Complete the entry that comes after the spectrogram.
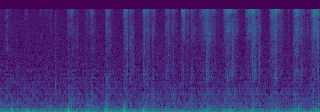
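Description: Long red-painted nails tap and scratch a hard plastic, marble-print case on a hand-sized smartphone held in both hands; the case is solid. Quiet, irregular bright clicks and scratchy ticks come at a brisk, uneven pace over soft low thumps, each tap dying away quickly.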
